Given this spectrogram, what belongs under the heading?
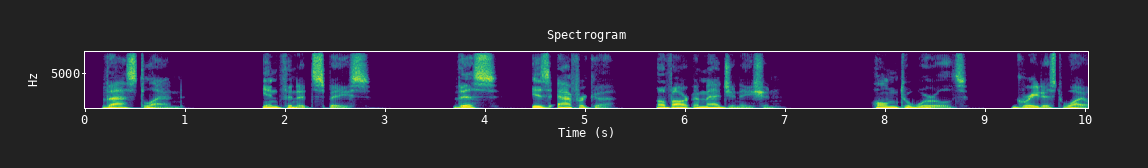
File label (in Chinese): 外籍男英 外语 美式英语 样音 低沉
